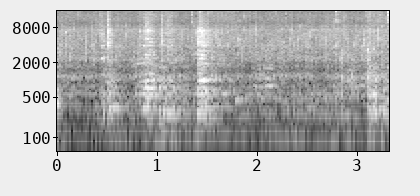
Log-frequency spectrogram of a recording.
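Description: Fried new potatoes go into a pan of sizzling chicken curry, a steady frying hiss with soft stirring scrapes and a few louder bursts, close up and with no voices.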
